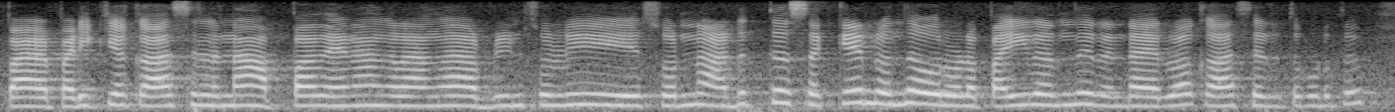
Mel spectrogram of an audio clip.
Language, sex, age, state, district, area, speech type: Tamil, female, 60+, Tamil Nadu, Tiruvarur, urban, spontaneous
